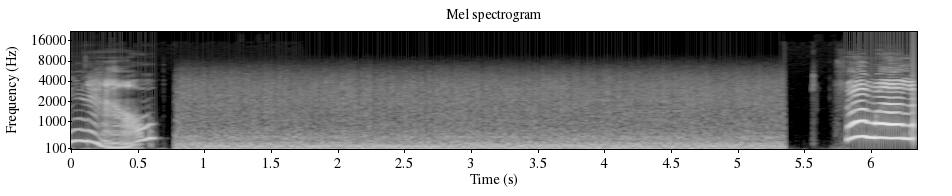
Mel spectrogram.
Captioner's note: rumbling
